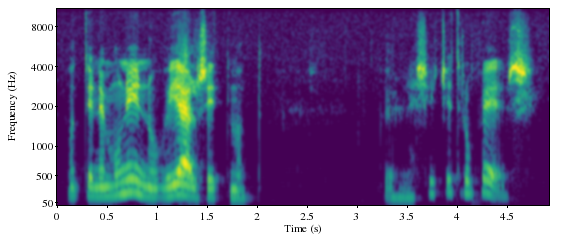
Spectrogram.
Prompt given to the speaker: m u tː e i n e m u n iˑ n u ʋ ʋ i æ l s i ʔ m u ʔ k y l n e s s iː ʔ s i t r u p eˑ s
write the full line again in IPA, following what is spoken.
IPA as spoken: m u tː e i n e m u n iˑ n u ʋ ʋ i æ l s i t m u t k y l n e s s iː t s i t r u p eˑ s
